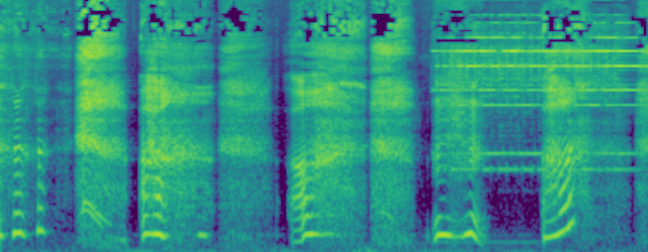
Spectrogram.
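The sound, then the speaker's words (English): A phone rings near the end with a steady, high electronic ringtone, cutting in among breathy gasps and sighing voices. “Wait, that's my phone.”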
